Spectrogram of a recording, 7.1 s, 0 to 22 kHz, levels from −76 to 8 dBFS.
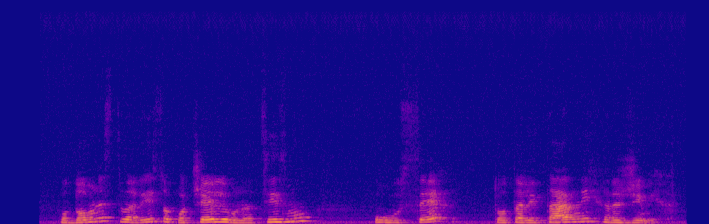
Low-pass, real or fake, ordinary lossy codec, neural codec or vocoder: none; fake; none; vocoder, 44.1 kHz, 128 mel bands every 512 samples, BigVGAN v2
